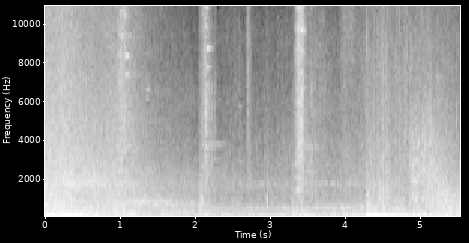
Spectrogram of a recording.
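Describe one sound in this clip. Magic spells whoosh and crackle in quick bursts.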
